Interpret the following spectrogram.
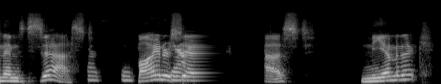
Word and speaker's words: Niemiec: My understanding zest, Niemiec, is that how you say his name? The VIA. Yeah, anemic.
